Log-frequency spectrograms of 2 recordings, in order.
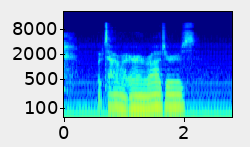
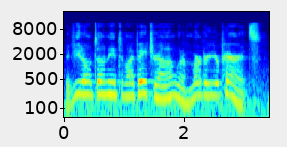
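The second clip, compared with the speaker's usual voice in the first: YouTuber voice; 10 semitones higher than usual. Pretend. YouTuber threat parody.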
